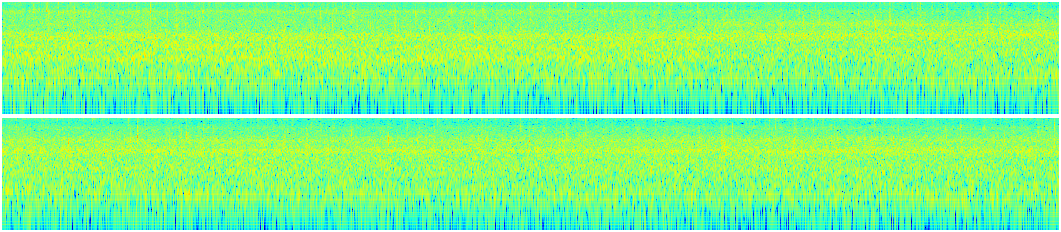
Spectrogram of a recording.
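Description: Heavy rain falling steadily, drops splashing into puddles on muddy ground with many fine drop patters.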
